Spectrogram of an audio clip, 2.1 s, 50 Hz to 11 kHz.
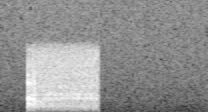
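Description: Faint, even hiss of cockpit noise from the Piper M350's engine and airflow, picked up by the headset intercom microphone. It comes in just after the start, then cuts off abruptly to silence about a second in.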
